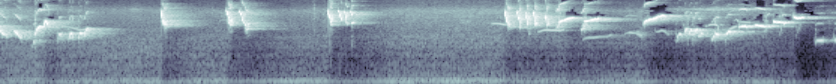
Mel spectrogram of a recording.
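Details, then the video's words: Oriental magpie-robin giving short, separated bursts of high whistled notes, then a longer flowing phrase of varied whistles and slurs, with a low background hum. "kacer gacor"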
